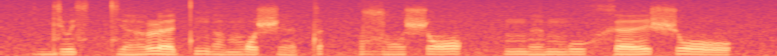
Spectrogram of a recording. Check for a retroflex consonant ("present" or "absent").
present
